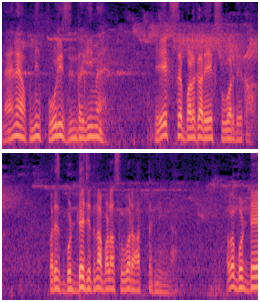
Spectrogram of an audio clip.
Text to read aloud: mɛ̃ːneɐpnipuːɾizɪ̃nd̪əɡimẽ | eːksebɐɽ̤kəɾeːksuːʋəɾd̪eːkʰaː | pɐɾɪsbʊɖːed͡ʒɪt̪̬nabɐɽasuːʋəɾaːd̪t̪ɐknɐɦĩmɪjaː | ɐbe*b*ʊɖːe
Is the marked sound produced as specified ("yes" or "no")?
yes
